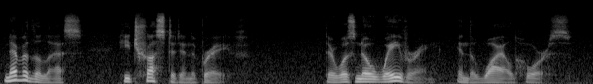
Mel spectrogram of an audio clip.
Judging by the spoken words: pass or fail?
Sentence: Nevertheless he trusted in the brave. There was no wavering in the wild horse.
pass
